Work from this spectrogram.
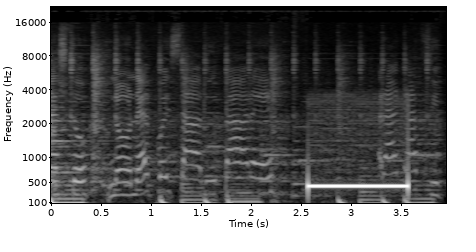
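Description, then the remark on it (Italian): A single loud, steady ringback tone of about one second sounds on a phone line during an outgoing call, cutting in over background music with a beat that plays throughout. “Squilla. Sentiamo. Sentiamo se risponde.”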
